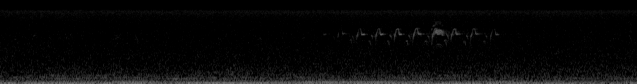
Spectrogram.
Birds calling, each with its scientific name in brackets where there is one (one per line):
Hawaii Amakihi (Chlorodrepanis virens)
